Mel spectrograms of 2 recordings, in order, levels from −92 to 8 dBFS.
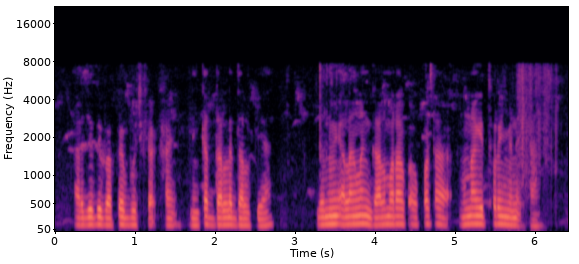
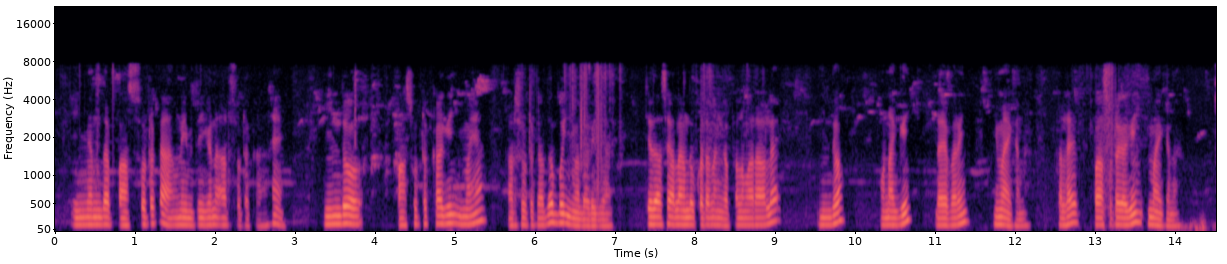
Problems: background sounds at intervals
